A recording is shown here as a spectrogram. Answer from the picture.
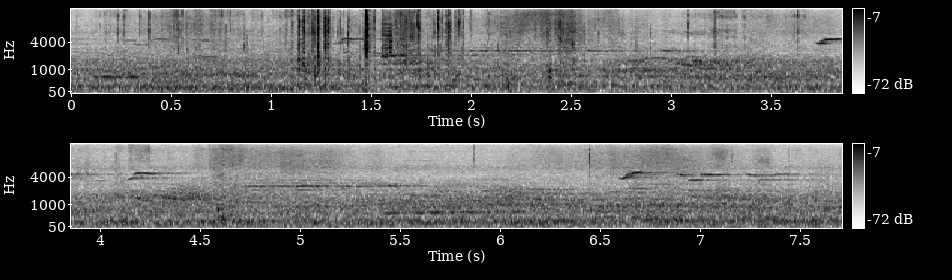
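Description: Outdoor ambience: a steady background hiss with a few short, high bird chirps, twice in pairs. About a second in there is a brief burst of clicks and rustling.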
